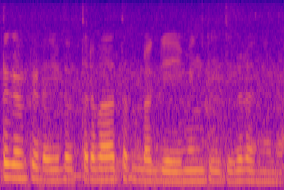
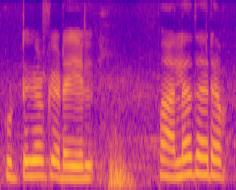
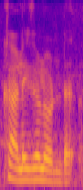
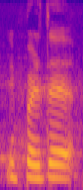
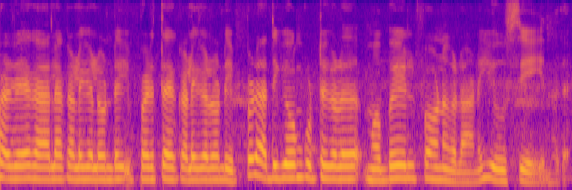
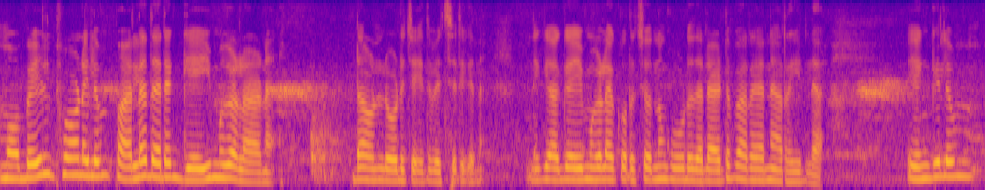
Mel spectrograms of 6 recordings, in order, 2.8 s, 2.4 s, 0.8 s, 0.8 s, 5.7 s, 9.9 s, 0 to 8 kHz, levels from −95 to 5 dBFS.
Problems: low volume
